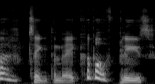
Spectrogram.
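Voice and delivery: loud, sing-song, fully put-on Welsh accent. Voicing a character asking to have his goth makeup removed: welsh accent. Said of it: "Is he Welsh now?".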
